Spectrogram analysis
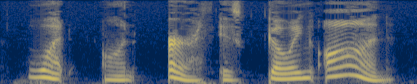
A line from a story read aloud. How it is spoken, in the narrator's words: my mom cried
